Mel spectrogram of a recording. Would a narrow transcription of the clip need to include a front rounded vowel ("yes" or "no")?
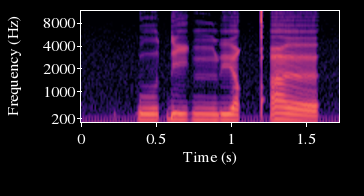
yes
